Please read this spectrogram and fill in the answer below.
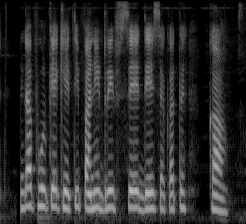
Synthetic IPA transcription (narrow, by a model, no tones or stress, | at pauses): nd̪apʰuːlkekʰeːt̪ipaːniɖɾɪːfʈsed̪eːsəkət̪ | kaː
